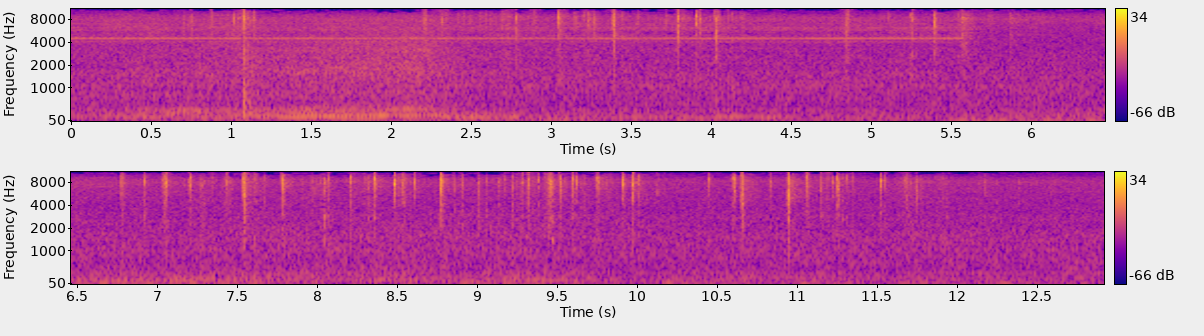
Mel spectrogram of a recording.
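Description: Computer keyboard being typed on: irregular runs of quick key clicks, with one sharper click about a second in, over a steady low background rumble.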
